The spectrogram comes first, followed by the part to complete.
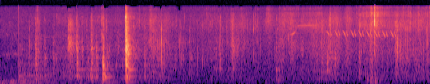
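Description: Footsteps on loose rocky ground and the handling of a plastic bucket: scattered knocks and scuffs, with one sharp knock just over a second in.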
